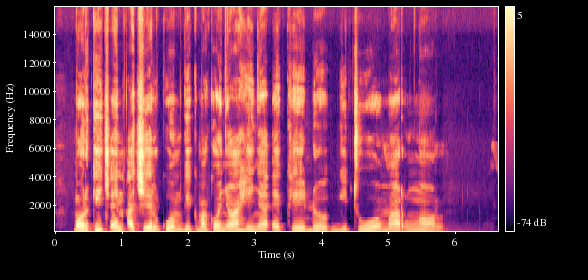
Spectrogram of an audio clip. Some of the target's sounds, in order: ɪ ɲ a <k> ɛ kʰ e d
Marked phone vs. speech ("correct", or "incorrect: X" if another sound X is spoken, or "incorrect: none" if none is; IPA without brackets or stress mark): incorrect: ʔ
